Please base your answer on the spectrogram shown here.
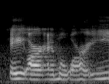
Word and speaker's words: Armore: It's spelled A-R-M-O-R-E. Yeah? So to me, that's Armore with Amor.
